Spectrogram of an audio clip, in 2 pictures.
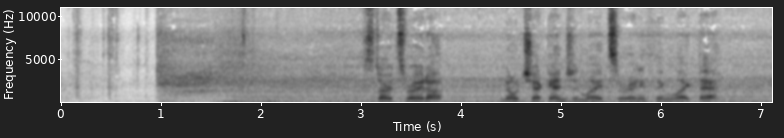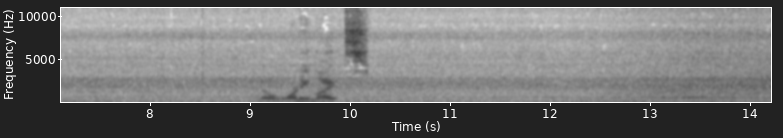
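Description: An engine starts and idles with a steady low rumble.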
